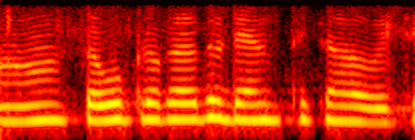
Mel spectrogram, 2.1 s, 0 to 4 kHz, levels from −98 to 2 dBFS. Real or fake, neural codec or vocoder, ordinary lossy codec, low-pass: real; none; none; 3.6 kHz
